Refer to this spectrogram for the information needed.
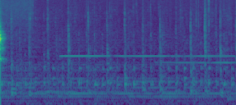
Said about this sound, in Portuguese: Se imagine agora nesse lugar, nessa casa do oleiro. Ouça o som da roda de madeira a girar.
